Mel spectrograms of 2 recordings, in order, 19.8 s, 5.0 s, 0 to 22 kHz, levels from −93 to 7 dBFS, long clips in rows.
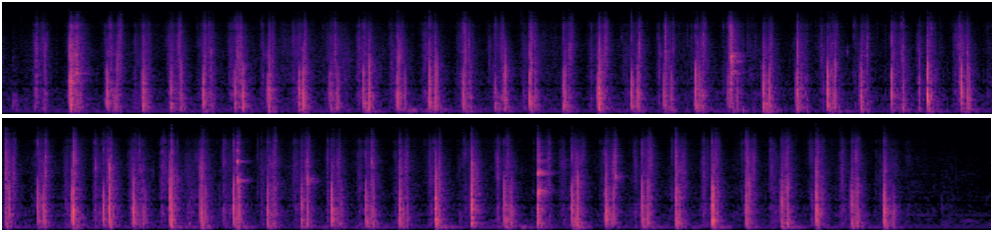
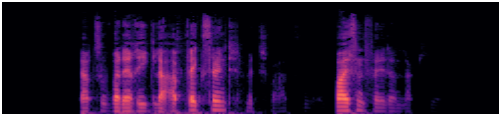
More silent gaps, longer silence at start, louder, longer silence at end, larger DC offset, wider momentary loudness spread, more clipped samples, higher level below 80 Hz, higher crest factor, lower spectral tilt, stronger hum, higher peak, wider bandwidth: second, none vs 3.25-3.33 s; second, 0.3 s vs 0.8 s; second, -37 LUFS vs -29 LUFS; about the same, 0.95 s vs 1.05 s; neither; second, 10 LU vs 22 LU; neither; second, -80 dBFS vs -60 dBFS; first, 36 dB vs 26 dB; about the same, -3 dB/octave vs -3.5 dB/octave; neither; first, -2 dBFS vs -8 dBFS; first, 17 kHz vs 14.5 kHz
